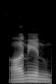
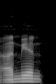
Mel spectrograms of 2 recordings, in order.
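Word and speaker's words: onion: lunch மணி month அனியன் இந்த வார்த்தை ஆனியன் கிடையாது அதை அனியன் அப்படின்னு சொல்லும் அடுத்த வரிசை பிளக் ட்ரக்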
